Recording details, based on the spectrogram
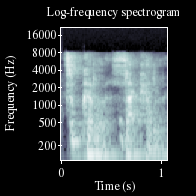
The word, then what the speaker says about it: Zuckerl-Sackerl: Alle Zuhörerinnen aus Österreich mögen mir verzeihen, ein Zuckerl-Sackerl. – Zuckerl-Sackerl, ganz genau richtig. An der Betonung müssen wir noch ein bisschen arbeiten, aber der Begriff ist absolut richtig.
